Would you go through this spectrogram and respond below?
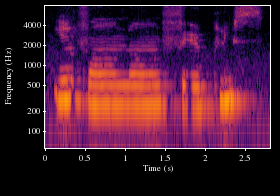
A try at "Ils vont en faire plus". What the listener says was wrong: Why did you say vont non? Vont en, okay. Ils vont en faire plus.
